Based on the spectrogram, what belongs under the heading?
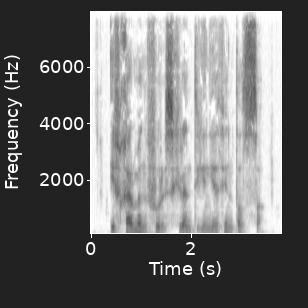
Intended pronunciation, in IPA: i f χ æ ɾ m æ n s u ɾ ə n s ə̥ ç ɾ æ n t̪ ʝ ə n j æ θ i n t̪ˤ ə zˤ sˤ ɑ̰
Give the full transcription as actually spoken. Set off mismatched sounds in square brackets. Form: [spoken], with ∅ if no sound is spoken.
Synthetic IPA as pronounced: i f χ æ ɾ m æ n [f] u ɾ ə [∅] s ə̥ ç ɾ æ n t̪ ʝ ə n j æ θ i n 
